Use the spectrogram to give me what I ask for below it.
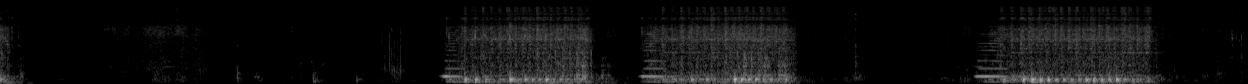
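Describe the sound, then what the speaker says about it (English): Industrial sewing machine with a size 14 needle topstitching stretched fabric, running in three sustained bursts of rapid whirring stitches separated by quiet pauses with faint handling sounds. "So now I'm gonna go ahead and top stitch that."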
